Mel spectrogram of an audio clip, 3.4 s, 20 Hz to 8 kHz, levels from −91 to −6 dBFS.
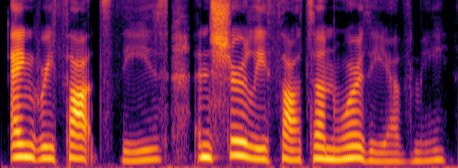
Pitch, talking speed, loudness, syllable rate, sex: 185 Hz, 140 wpm, -19 LUFS, 5.0 syllables/s, female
